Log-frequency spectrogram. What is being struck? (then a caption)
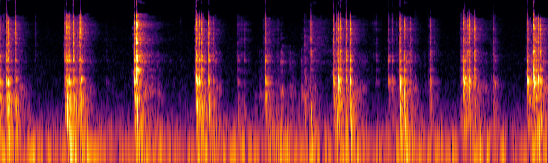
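Plastic studded tumbler. Fingernails tap the faceted side of a tall, hollow, lavender plastic jeweled tumbler near its logo; the tumbler appears empty. About ten crisp, bright clicks fall roughly every half second, with softer taps in between. Each click is dry and dies almost instantly.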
